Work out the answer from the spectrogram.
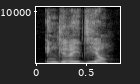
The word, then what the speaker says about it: ingrédient: If we compare the two words chia and ingrédient, we'll see that even though they both appear to have the combination I-E-N, which we said is pronounced ya, the combination sounds different in each word. Chia, ya, but ingrédient, yan.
